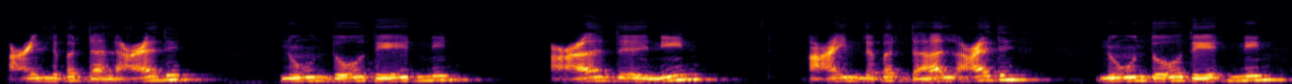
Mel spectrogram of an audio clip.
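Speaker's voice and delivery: teacher drilling letter by letter; slow spelling drill. Shown as a demonstration. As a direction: spell it out slowly and loudly for students. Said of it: "اب یہاں یہ جو ہمارے پاس پہلا لفظ ہے".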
